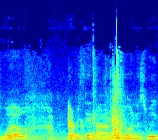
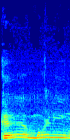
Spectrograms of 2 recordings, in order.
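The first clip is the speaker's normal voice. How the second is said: bright greeting; 10 semitones higher, 4 dB louder, much slower than usual. Real, not acted. Vlogger greets viewers on waking.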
